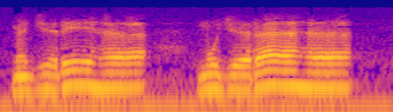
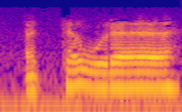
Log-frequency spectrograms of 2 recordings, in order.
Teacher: الراء الممالة أخوتي الكرام هي ليست بكسرة في الحقيقة، وإنما هي فتحة، ولكن أملناها أو أميلت إلى الكسرة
